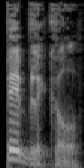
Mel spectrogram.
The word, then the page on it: bible: anglais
